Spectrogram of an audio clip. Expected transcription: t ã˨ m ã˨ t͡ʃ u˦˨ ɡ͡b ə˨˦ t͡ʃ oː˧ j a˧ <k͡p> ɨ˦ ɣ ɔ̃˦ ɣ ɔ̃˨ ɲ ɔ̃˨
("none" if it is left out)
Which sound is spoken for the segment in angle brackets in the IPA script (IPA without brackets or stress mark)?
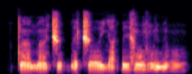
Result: k͡p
